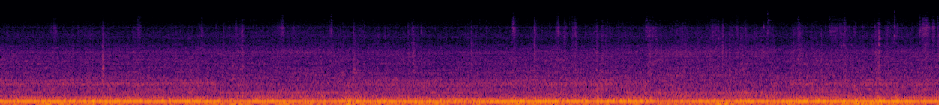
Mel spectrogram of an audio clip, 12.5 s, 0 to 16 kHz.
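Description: John Deere 6R tractor's diesel engine running steadily with an even low drone.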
